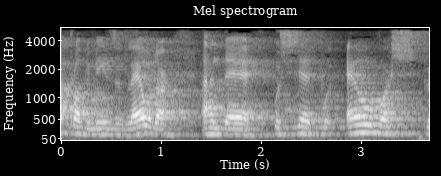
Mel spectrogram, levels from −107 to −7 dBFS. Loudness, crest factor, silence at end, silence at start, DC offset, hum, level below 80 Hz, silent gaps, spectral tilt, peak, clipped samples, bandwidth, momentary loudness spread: -23 LUFS; 16 dB; 0 s; 0 s; under 0.1%; none; -62 dBFS; none; -7.5 dB/octave; -8 dBFS; under 0.1%; 5.2 kHz; 9 LU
